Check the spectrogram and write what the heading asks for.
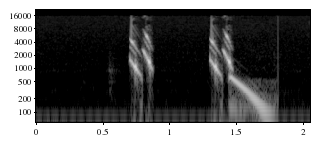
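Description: Synthesized cartoon sound effect: two quick falling chirps about two-thirds of a second in, then another pair running into one long downward slide in pitch that ends just before "Oh, sorry."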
